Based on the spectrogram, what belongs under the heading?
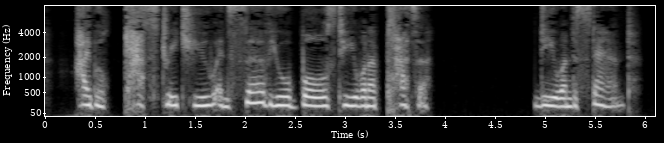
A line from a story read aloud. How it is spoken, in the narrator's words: Lincoln snarled in Buchanan's ear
